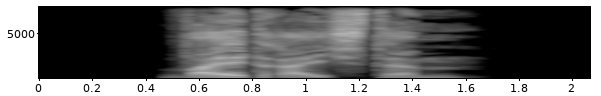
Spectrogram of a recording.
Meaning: strong dative masculine/neuter singular superlative degree of waldreich
- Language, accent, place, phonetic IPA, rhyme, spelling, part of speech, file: German, Germany, Berlin, [ˈvaltˌʁaɪ̯çstəm], -altʁaɪ̯çstəm, waldreichstem, adjective, De-waldreichstem.ogg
